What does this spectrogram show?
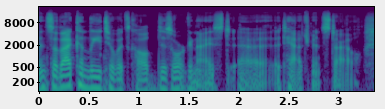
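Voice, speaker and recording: A woman's very deep, low voice with vocal fry, at a very fast pace, on a very clean recording with a silent background. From Canada. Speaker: theologian and professor, practical theology researcher. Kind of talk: interview discussion, explanatory.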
